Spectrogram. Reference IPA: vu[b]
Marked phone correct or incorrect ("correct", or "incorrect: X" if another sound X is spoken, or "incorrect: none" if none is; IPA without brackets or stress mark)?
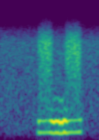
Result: incorrect: v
